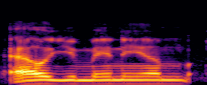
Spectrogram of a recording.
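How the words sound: The word is said with five syllables. This is how it is said over there. "You say aluminium or something like that"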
